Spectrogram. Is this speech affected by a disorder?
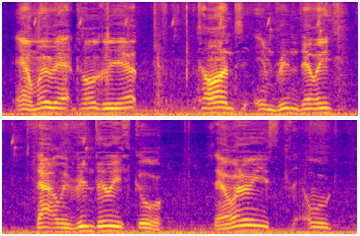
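Yes: cerebral palsy; from birth, tight muscles.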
